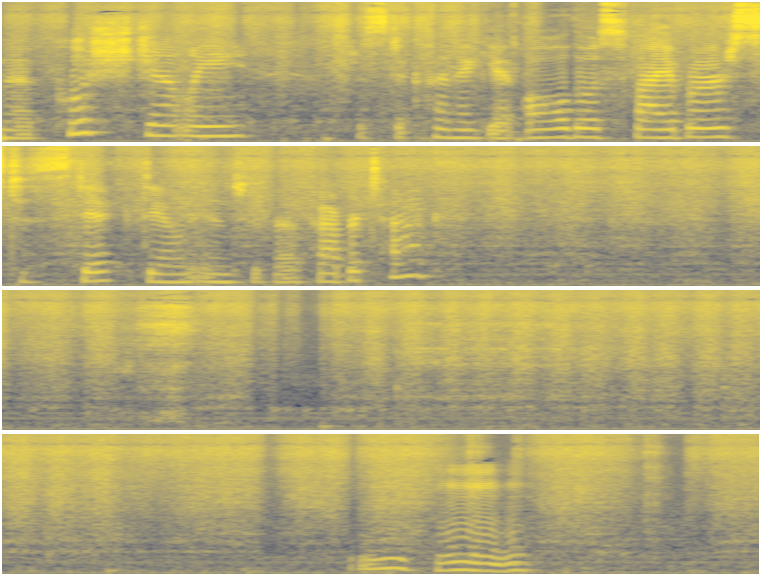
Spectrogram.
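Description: Hands smooth and press down paper with a soft rustle.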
